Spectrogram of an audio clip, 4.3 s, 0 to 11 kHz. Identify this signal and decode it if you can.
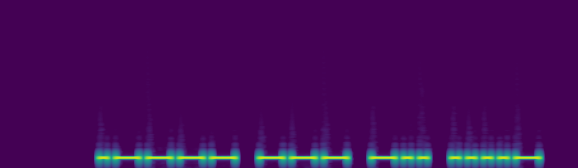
Morse code, heard as a keyed tone, about 20 wpm, 700 Hz. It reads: 1OD4
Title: Four Letter-Number Combinations - 20wpm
